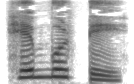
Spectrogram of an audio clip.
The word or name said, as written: ಹೆಬ್ಬಟೆ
